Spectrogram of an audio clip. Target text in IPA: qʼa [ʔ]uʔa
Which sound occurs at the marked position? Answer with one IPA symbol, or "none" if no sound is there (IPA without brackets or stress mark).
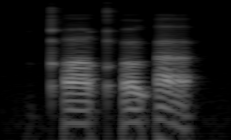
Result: qʼ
